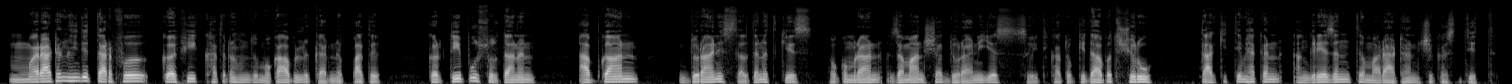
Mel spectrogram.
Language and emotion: Kashmiri, neutral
